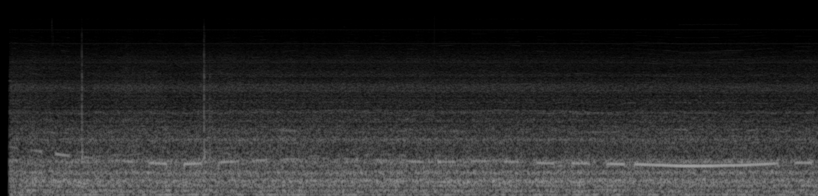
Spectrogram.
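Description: Steady rush of airflow in a glider cockpit, with the variometer's audio tone sounding as a string of short pitched beeps and then one long held tone near the end.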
